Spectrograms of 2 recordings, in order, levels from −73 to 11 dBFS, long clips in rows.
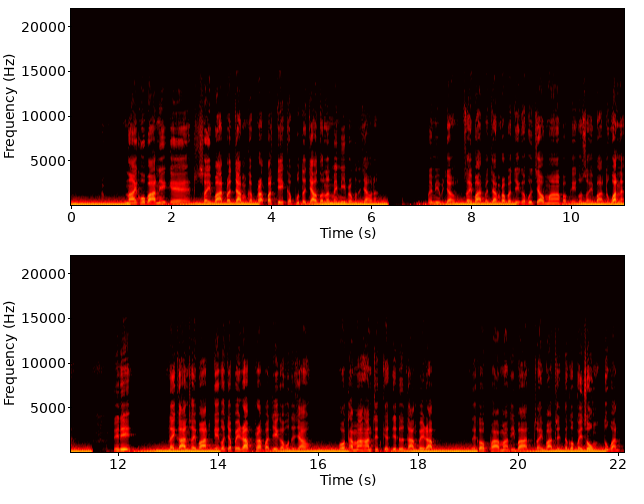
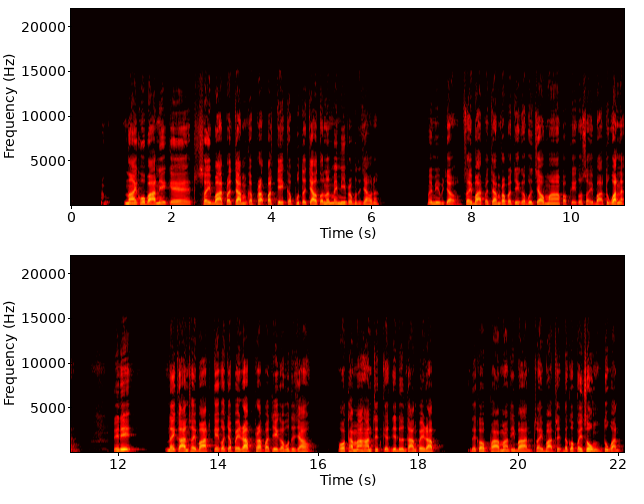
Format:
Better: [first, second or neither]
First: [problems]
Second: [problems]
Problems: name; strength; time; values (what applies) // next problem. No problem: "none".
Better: second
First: low rumble; loud; throughout; 8 dB below the speech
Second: none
